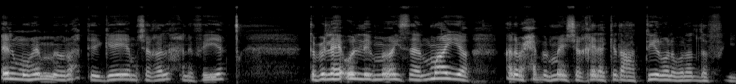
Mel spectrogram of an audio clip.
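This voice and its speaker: The voice moves at a fairly quick pace and carries vocal fry. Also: woman, fairly high pitch for a woman, ordinary pitch variation. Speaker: home cooking vlogger. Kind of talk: casual vlog narration. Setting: home kitchen.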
